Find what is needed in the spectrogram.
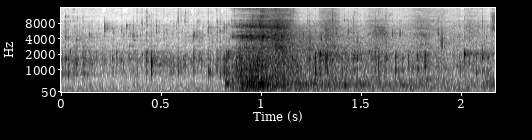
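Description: Peach iced tea trickling from a can into a plastic cup, a faint pour. A short burst of breathy noise about a second in is the loudest sound.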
